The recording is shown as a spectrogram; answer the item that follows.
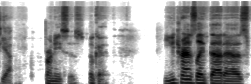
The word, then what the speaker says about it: Phronesis: So you wrote a piece about, am I pronouncing this correctly? Phronesis? Phronesis, yeah. Phronesis.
